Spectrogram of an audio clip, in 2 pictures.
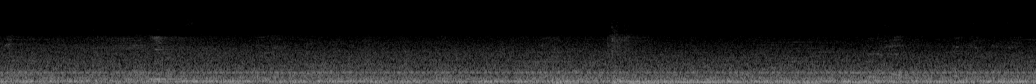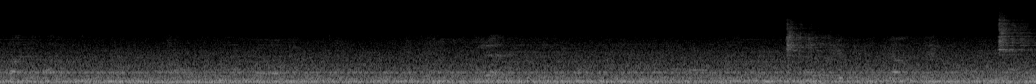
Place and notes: Maribor, Gospejna ulica, yard - churchbells at noon, ambience
yard ambience at Gospejna ulica, bells from the nearby church at noon, hum of many aircons
(SD702 Audio Technica BP4025)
